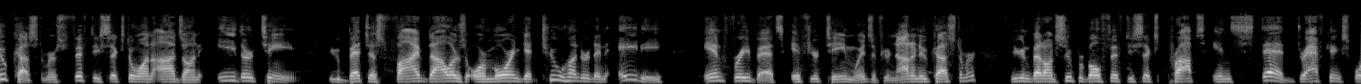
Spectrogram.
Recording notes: at NFL Honors LIVE from LA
